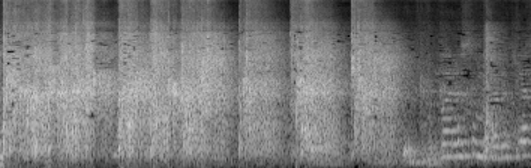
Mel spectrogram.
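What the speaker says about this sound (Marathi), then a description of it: "त्यासाठी सगळ्यांनी टाळ्या वाजवायच्या." Primary schoolchildren clapping together in a village classroom quiz, several loud bursts of rapid clapping in quick succession, close by, fading at the end under a brief voice.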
